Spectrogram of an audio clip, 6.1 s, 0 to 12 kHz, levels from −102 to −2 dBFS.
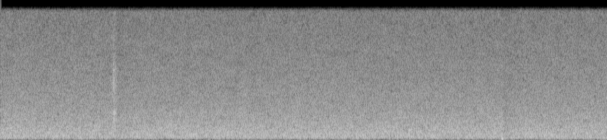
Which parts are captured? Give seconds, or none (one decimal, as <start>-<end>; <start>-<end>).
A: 0.4-1.0

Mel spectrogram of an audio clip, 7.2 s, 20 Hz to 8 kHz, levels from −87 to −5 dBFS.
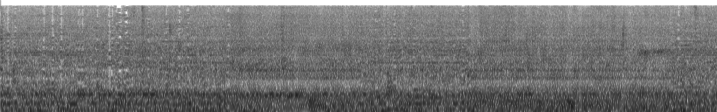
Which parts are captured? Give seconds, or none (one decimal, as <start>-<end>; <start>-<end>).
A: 0.0-2.3; 3.6-4.7; 6.7-7.2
